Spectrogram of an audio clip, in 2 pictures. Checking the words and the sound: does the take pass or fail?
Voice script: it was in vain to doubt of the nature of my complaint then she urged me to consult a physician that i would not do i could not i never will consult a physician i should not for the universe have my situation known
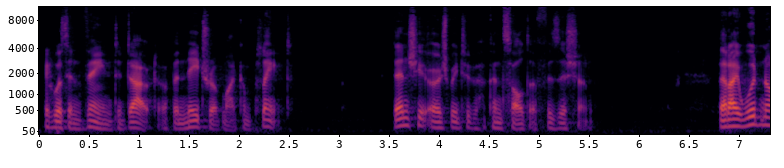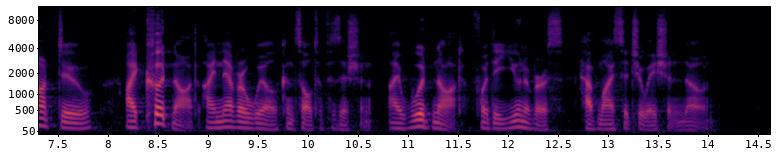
fail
